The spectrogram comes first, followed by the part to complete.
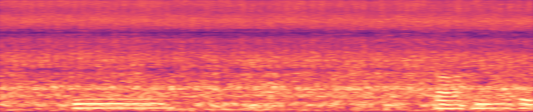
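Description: Motorised rice thresher running steadily, its spinning drum stripping grain from bundles of rice stalks held against it, a continuous engine-and-machine noise with a steady hiss.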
